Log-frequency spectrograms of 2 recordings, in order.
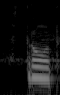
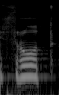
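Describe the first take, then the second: First: स्रोत said as "strot"; extra "t" between s and r in स्रोत; wrong pronunciation. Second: स्रोत said as "srot"; s straight into r in स्रोत; correct pronunciation. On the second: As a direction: clear srot, no first "t" in स्रोत. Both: Shown as a demonstration. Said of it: "तो स्रोत नहीं".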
